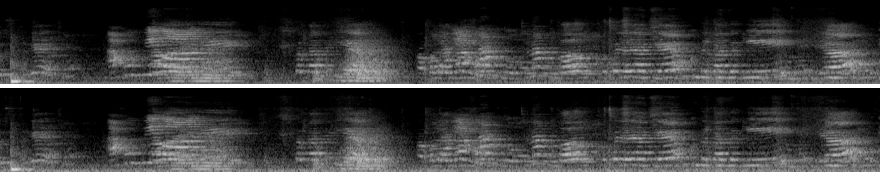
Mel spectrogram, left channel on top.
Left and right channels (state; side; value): noise; right; rumble, 9 dB below the sound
